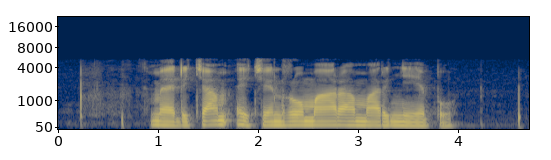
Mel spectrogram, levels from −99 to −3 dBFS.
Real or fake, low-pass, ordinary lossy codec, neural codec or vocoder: real; 5.4 kHz; none; none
